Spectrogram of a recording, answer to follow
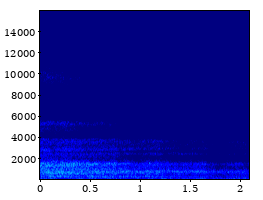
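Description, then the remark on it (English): A single long, soft breath, in through the nostrils and out through the mouth, airy and steady, fading slightly toward the end, with no talking. “As we breathe in, we can feel it go through our nostrils, into our lungs, and out through our mouths.”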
